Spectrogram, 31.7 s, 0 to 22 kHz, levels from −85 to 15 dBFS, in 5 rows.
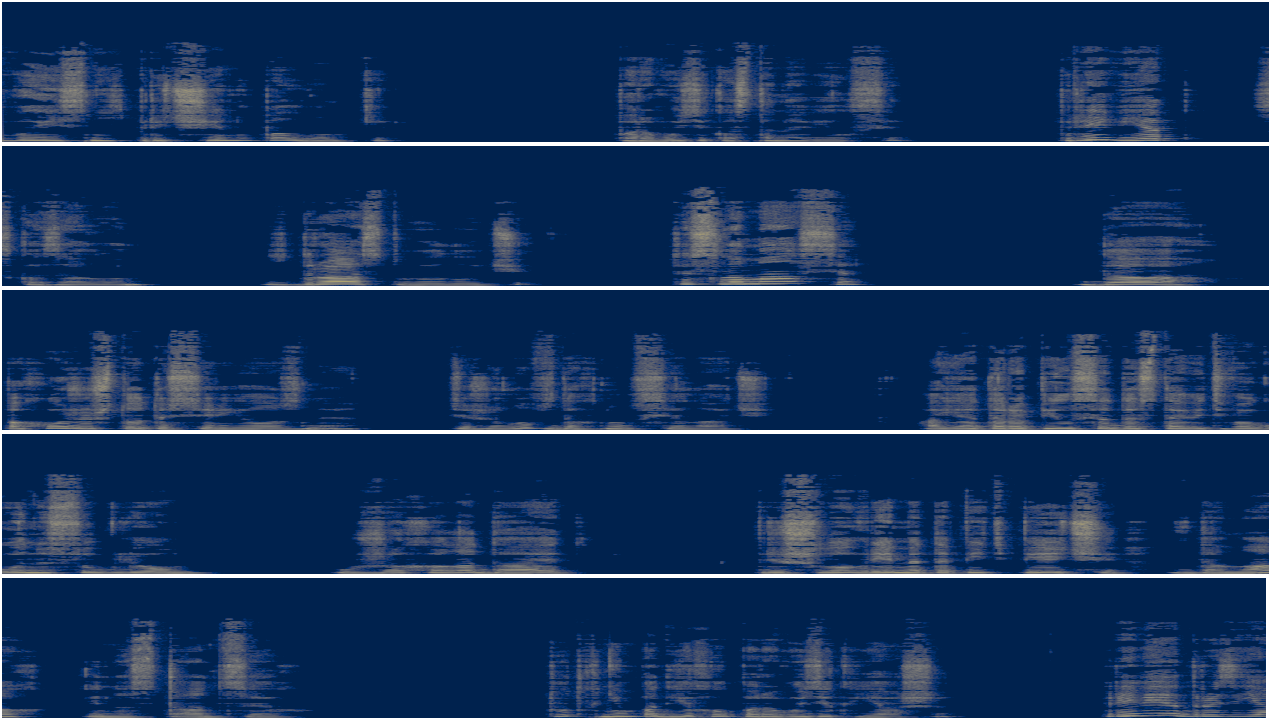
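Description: No technical faults can be heard anywhere in this recording.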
